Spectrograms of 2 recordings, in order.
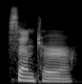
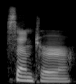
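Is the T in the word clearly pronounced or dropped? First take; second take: clear; clear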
